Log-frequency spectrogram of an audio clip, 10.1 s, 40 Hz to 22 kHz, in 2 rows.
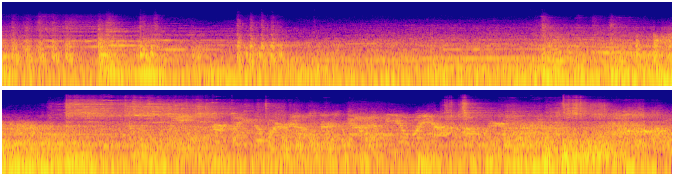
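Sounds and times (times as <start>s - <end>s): dramatic music: 0.0s - 10.0s
crashing glass shattering: 5.4s - 7.1s.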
